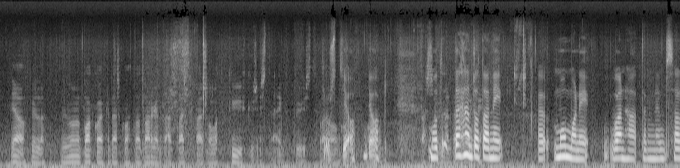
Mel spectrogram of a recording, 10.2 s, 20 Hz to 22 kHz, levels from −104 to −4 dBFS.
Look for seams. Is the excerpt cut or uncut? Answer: cut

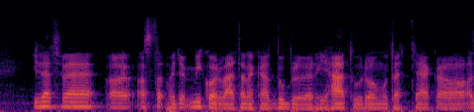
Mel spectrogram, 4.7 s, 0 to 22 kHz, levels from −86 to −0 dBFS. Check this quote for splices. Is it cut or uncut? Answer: cut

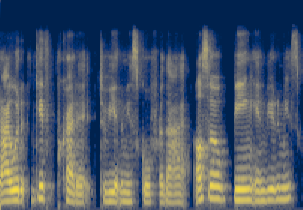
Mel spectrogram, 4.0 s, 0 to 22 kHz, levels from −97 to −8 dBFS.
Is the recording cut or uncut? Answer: uncut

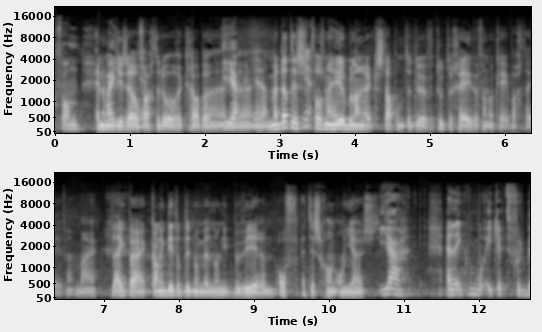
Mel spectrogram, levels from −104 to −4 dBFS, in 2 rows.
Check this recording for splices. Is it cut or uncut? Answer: cut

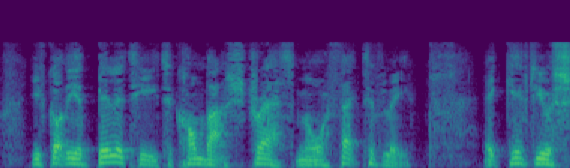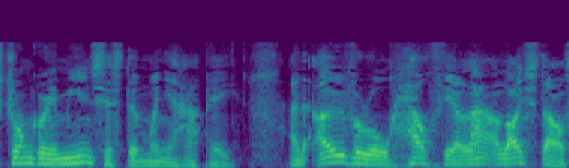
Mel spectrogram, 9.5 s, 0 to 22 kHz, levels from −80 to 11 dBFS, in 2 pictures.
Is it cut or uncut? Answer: uncut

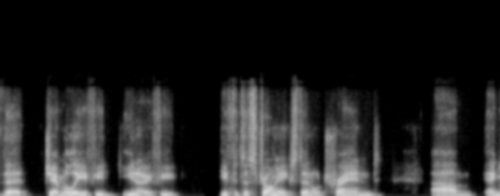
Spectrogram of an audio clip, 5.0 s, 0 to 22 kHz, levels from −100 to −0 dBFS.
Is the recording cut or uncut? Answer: uncut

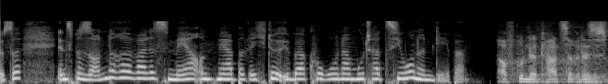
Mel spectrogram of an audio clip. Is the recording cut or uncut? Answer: uncut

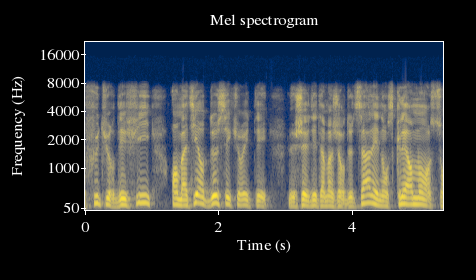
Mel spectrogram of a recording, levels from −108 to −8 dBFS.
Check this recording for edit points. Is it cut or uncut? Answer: uncut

